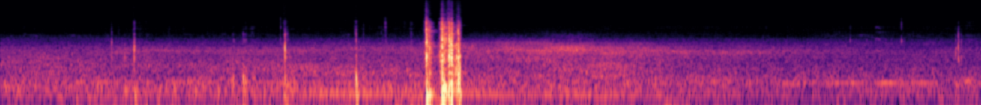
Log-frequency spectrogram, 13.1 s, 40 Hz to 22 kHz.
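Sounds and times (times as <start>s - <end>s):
sharp clicks: 3.1s - 4.0s, 4.7s - 6.2s
loud knocks: 5.5s - 6.2s.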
